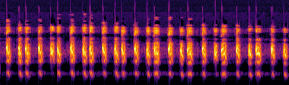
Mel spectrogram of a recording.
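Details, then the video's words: A female (hen) partridge gives a steady run of short, harsh, clucking notes, often in quick pairs, about two per second, with no other sounds. "Best Female Partridge Voice"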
